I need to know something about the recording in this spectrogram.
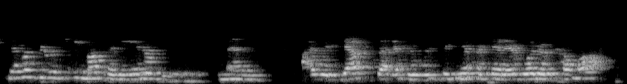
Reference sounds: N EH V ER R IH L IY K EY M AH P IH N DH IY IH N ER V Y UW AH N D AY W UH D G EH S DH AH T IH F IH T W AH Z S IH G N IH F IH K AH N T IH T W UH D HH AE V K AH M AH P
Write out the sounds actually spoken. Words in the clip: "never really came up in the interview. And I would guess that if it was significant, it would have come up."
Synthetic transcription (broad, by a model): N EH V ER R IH IY K EY M AH P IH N DH IY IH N ER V Y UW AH N AY W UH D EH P DH AH T IH F IH T W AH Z S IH G N IH F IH K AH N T IH T W UH D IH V K AH M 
